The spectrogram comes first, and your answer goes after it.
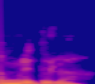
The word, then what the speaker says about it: Mridula: okay, your correct pronunciation of your name is Sir Mridula.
